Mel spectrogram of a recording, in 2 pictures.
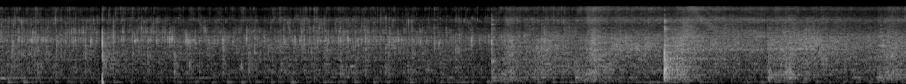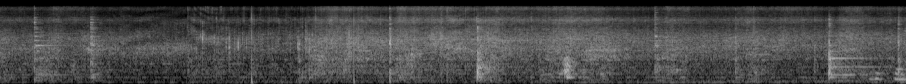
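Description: Red chilli and cumin fry in hot oil for mutton curry, a loud steady sizzle close by, with repeated scraping stirs and clinks through the whole stretch, and no speech.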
